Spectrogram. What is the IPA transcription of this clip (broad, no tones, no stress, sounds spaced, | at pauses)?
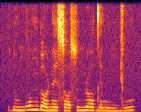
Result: ɗ u ŋ v ɔ ŋ ɗ ɔ ɳ ɛ s ɔ s u ŋ ɭ ɔ d̪ ɛ w u ŋ ɟ u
